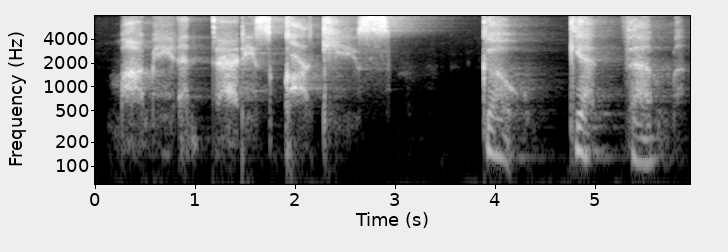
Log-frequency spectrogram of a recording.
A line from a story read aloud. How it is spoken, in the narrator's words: The child killer whispered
